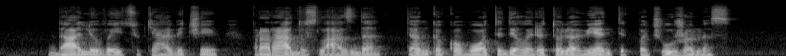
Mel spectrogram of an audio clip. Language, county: Lithuanian, Kaunas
